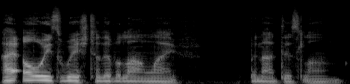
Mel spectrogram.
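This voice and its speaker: A man playing a weary, brooding centuries-old vampire who reads his diary in a measured dramatic monologue for an ASMR roleplay. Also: very deep voice. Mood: melancholy.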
